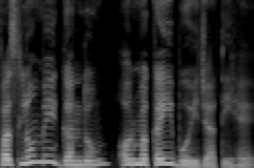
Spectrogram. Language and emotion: Urdu, neutral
